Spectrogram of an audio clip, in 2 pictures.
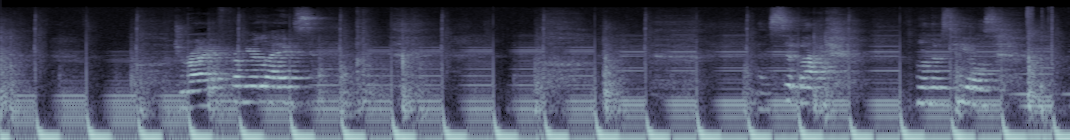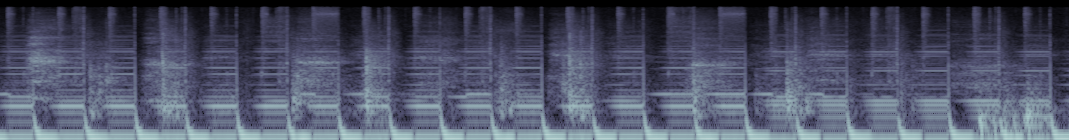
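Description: Background electronic dance music with a steady, even beat, and a voice heard briefly twice.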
